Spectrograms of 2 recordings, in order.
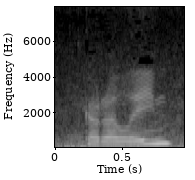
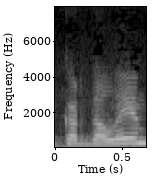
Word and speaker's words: Coeur d'Alene: уже, наверное, говорила, да, Каролейн. Пишется через D, да, и мы привыкли Кардален, Кардален, но американцы они не произносят, потому что это французское слово, и они как Каролейн его без D произносят.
